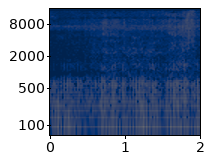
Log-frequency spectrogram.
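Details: Ginger tabby kitten Sir Salmon, sleepy and cuddling in 2019, gives a continuous low throaty purr that swells slightly and falls back. A voice softly says his name nearby.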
